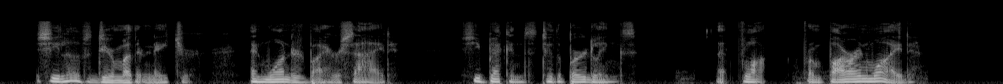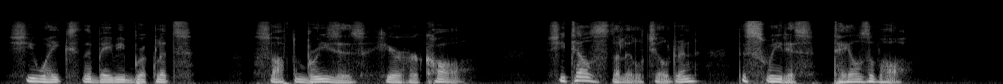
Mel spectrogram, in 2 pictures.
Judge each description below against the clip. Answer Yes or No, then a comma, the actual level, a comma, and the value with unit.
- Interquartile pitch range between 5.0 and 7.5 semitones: No, average, 3.3 semitones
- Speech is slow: Yes, slow, 125 wpm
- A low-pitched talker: Yes, low, 115 Hz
